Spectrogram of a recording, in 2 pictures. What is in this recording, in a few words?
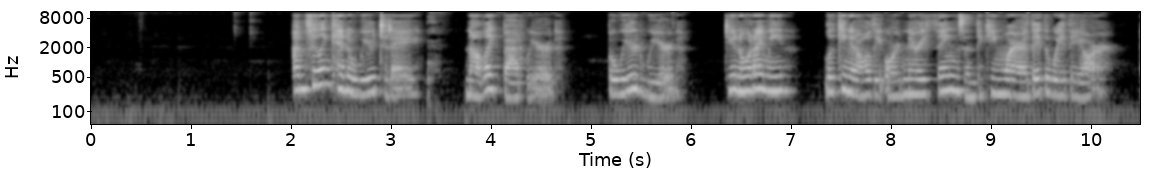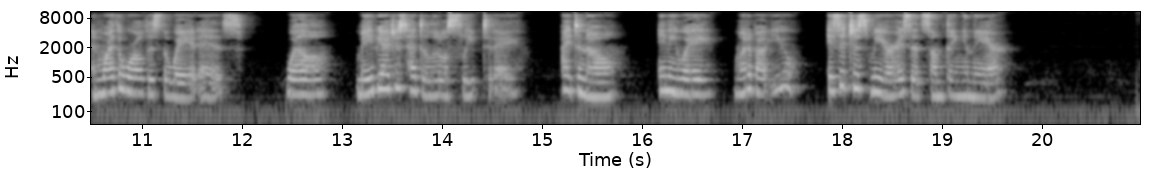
voice message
